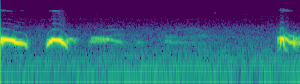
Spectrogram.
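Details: Spotted dove used as a decoy to stir wild doves into cooing: two loud, smooth arched coos in quick succession, a softer trailing note, a pause, then another coo beginning.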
